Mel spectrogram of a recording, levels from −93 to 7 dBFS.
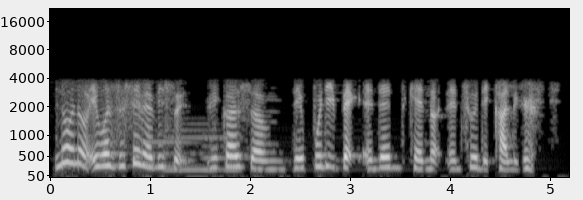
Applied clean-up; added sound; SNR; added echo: classical method spectral subtraction.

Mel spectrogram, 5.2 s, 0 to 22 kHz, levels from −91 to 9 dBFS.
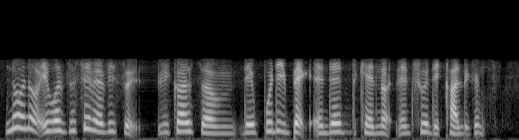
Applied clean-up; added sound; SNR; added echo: neural separator model SepFormer WHAM!.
